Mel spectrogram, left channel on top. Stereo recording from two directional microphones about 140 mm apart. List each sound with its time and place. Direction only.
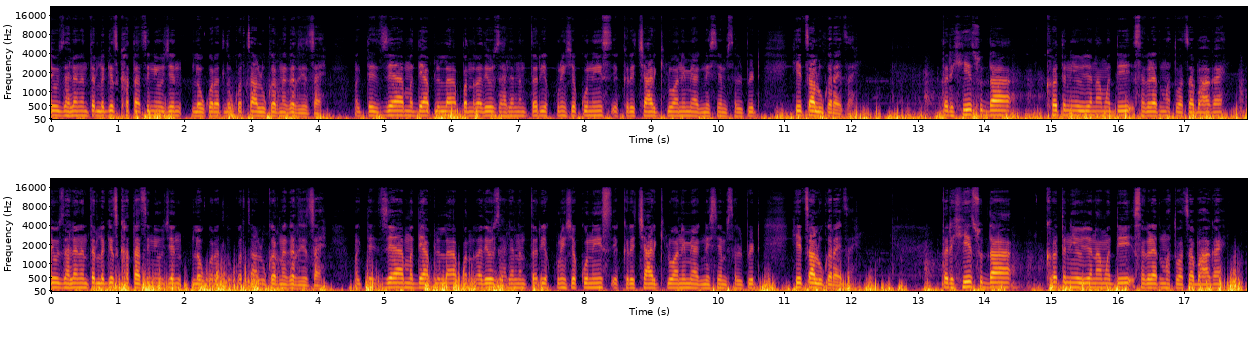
0.0 s speech: 30° right (ahead or behind)
13.4 s speech: 35° right (ahead or behind)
